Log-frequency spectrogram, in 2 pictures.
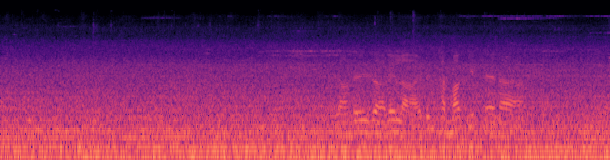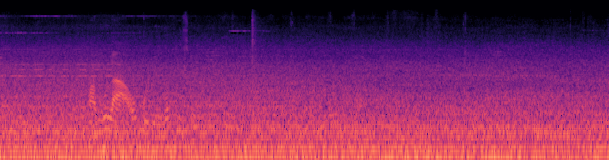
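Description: City traffic hums and rumbles steadily in the distance below.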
